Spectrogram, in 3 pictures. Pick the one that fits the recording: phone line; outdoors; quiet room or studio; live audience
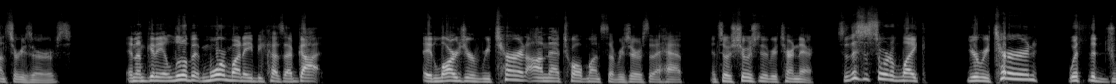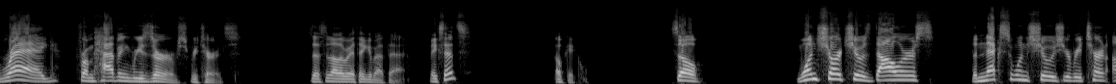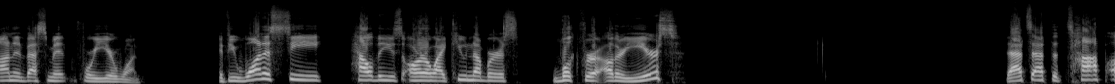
live audience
